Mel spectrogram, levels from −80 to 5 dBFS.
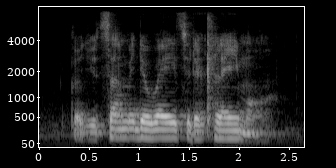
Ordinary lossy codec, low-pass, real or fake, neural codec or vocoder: MP3, 64 kbps; 7.2 kHz; fake; vocoder, 44.1 kHz, 128 mel bands every 256 samples, BigVGAN v2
